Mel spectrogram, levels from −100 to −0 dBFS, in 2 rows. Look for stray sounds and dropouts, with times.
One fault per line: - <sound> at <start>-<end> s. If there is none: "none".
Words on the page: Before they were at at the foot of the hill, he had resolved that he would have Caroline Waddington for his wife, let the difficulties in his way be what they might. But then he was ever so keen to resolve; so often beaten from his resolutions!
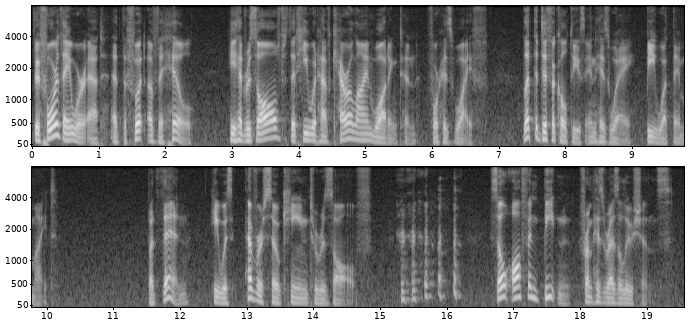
- laugh at 15.2-16.2 s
